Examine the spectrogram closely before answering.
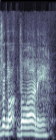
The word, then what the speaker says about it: Vellani: Vellani, Did I say her name right?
